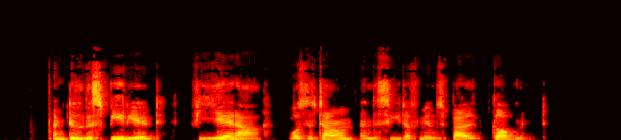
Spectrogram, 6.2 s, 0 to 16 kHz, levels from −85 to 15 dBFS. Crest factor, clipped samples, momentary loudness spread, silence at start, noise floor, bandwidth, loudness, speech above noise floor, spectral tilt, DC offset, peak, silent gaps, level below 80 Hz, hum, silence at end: 16 dB; under 0.1%; 13 LU; 0.5 s; -86 dBFS; 10 kHz; -17 LUFS; 69 dB; -4.5 dB/octave; under 0.1%; -2 dBFS; none; -56 dBFS; none; 0.95 s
